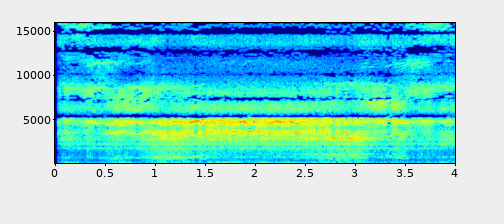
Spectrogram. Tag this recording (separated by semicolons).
Electronic; Machines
